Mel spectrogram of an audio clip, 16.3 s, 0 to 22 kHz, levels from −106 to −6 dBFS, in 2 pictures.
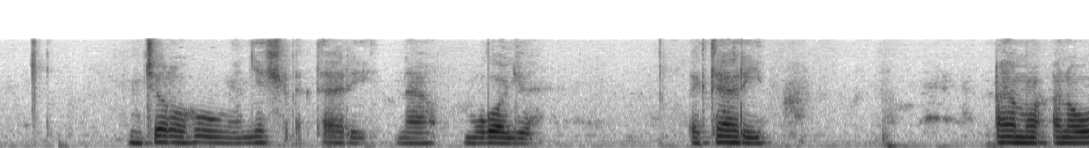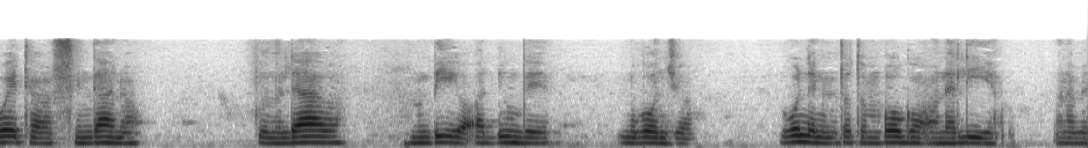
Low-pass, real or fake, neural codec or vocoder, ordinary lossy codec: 7.2 kHz; fake; codec, 24 kHz, 0.9 kbps, WavTokenizer, medium speech release version 2; MP3, 48 kbps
